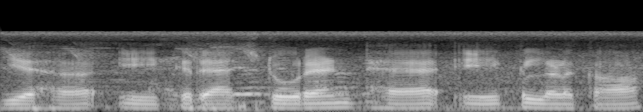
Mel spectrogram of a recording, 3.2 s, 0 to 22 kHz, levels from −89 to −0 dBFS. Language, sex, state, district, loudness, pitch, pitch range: Hindi, male, Chandigarh, Chandigarh, -19 LUFS, 110 Hz, 105-110 Hz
